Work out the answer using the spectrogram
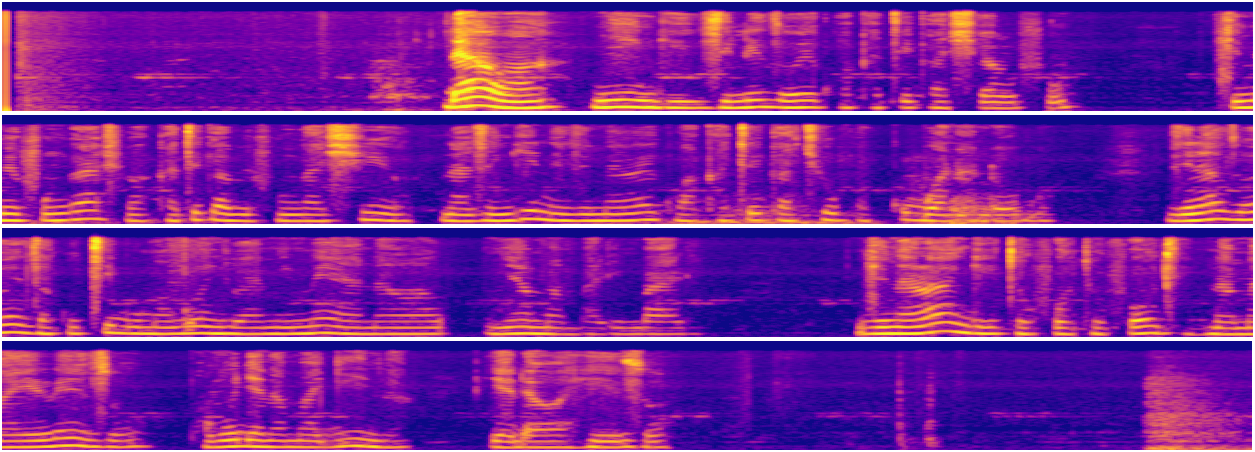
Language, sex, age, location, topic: Swahili, female, 25-35, Dar es Salaam, agriculture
